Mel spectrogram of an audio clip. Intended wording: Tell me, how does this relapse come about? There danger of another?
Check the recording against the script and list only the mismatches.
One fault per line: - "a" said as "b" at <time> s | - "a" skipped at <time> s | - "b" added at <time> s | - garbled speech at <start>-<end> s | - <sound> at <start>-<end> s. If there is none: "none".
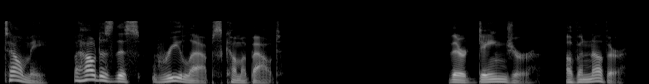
none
